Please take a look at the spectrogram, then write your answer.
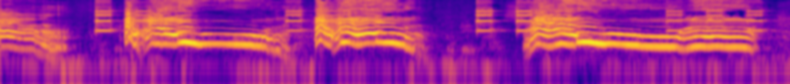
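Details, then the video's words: A Boston Terrier howling along with a phone, as she loves to howl with anything that makes noise, gives long, wavering howls that rise sharply, then slide down and hold. "Nala the Boston Terrier howling with the phone"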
